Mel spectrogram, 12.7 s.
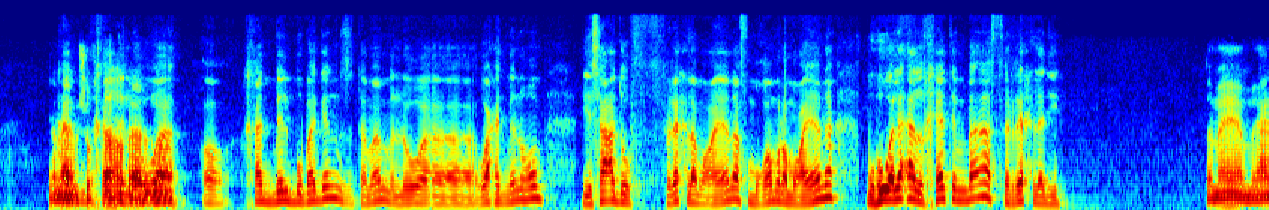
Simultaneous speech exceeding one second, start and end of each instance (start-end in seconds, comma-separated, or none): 0.5-1.8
